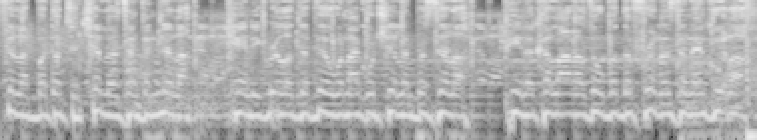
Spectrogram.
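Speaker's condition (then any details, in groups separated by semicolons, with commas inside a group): No condition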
